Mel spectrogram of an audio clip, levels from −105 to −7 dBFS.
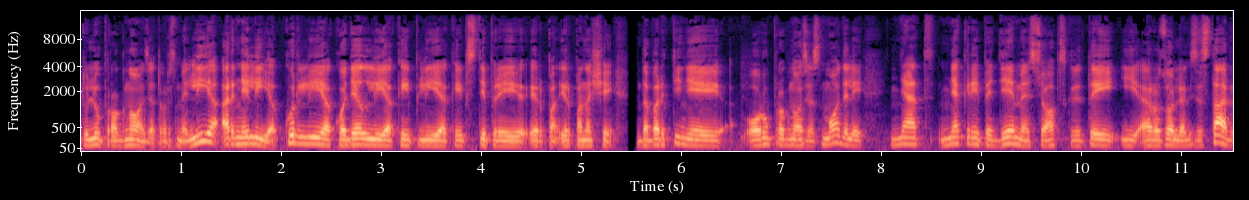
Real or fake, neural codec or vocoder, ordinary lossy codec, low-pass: fake; vocoder, 44.1 kHz, 128 mel bands every 512 samples, BigVGAN v2; MP3, 64 kbps; 14.4 kHz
